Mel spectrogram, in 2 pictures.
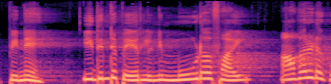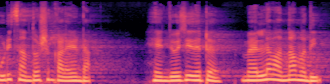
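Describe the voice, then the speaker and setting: A woman's voice: mid-range voice, dark tone, close to an everyday voice. A woman storyteller voicing a strict young woman who scolds and teases her fiancé. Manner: scolding, teasing. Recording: reverberant echoey room.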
